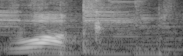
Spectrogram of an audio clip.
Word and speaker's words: walk: leer qué es aprender tenemos wok ya que la pronunciación uoc la l es muda tenemos el verbo drive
